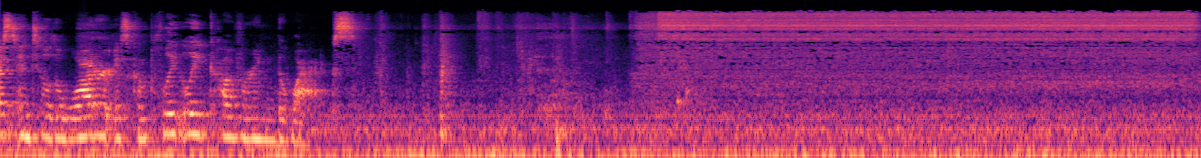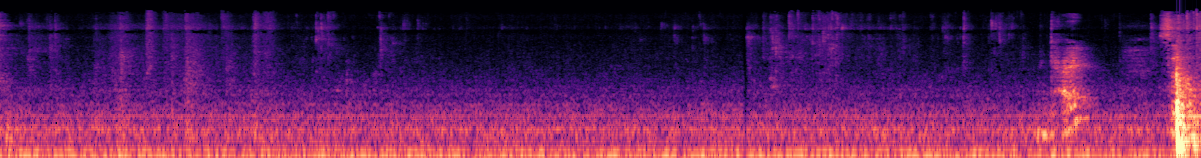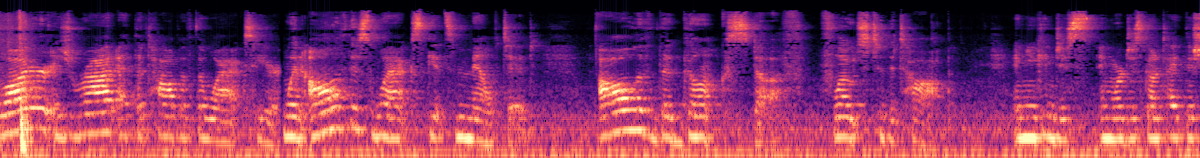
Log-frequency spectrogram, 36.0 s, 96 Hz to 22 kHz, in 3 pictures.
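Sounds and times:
water being poured: 18.9s - 22.3s.

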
